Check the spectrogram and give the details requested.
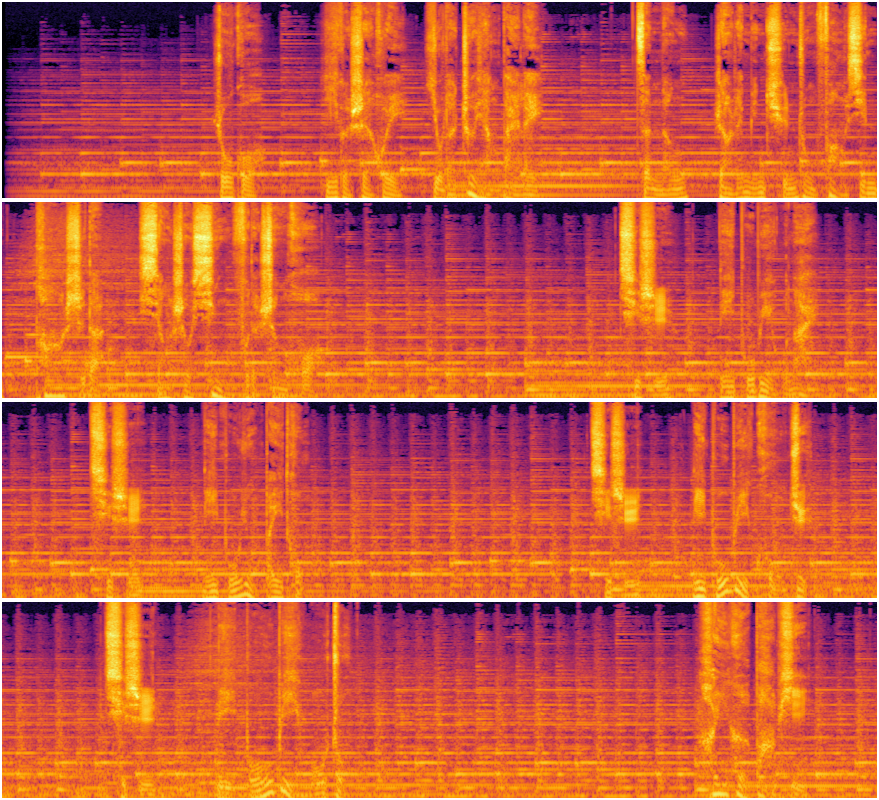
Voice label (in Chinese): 男 政府专题 黑恶必除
